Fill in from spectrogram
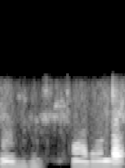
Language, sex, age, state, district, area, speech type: Malayalam, female, 45-60, Kerala, Idukki, rural, conversation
